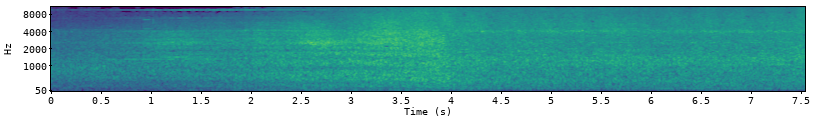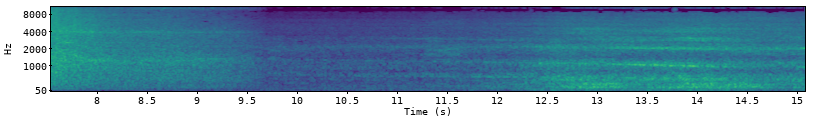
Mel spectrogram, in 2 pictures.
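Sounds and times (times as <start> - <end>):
train passing at speed: 0.0 - 15.0.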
